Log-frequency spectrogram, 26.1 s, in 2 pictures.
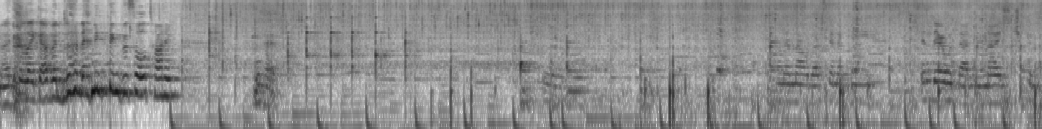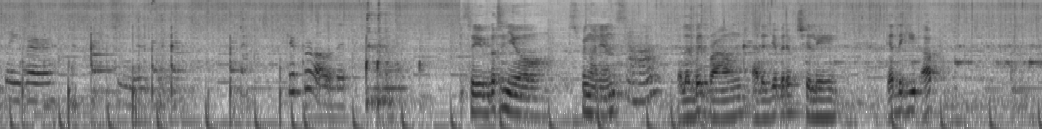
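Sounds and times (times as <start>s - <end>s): onions sizzling in a saucepan: 2.1s - 26.0s
wooden spoon scraping a pan: 2.3s - 18.7s.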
